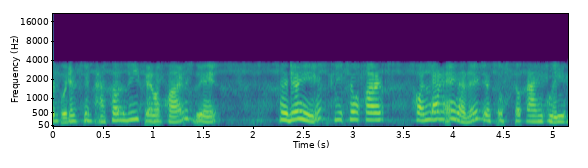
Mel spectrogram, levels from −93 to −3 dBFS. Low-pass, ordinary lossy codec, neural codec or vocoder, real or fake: 3.6 kHz; none; codec, 16 kHz, 1 kbps, FreqCodec, larger model; fake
